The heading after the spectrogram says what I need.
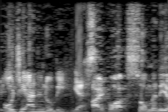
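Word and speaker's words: Anunoby: O O OG Anobi. Ojanobi.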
